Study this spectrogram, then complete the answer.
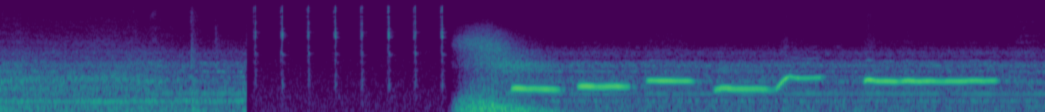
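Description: A person whistles a bright, wavering tune in short phrases over a steady background hum in a kitchen, after a run of sharp regular ticks and a rushing burst.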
